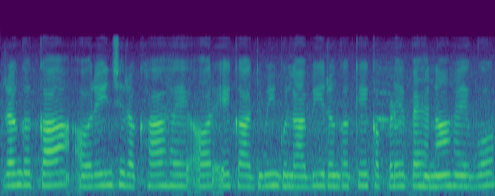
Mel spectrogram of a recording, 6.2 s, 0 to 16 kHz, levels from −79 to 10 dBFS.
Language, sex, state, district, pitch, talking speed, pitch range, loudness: Hindi, female, Maharashtra, Mumbai Suburban, 210 Hz, 145 wpm, 200-215 Hz, -16 LUFS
